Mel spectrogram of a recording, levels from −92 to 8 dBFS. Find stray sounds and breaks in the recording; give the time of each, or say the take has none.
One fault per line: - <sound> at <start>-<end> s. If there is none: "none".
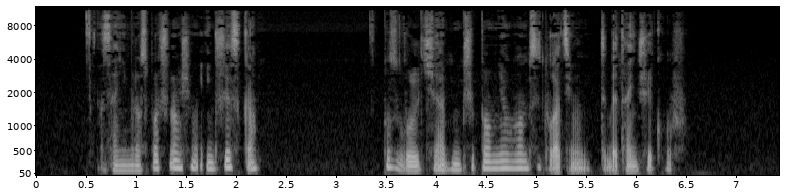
none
